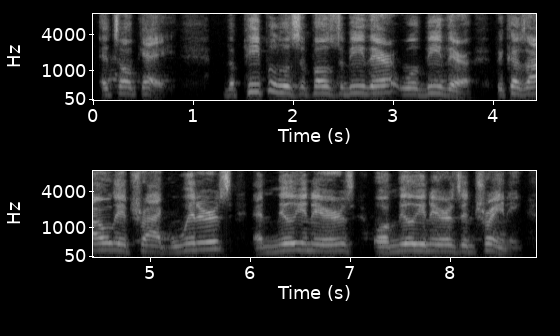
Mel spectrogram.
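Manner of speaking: normal talking voice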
